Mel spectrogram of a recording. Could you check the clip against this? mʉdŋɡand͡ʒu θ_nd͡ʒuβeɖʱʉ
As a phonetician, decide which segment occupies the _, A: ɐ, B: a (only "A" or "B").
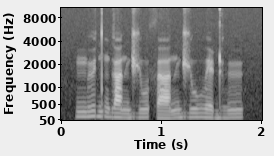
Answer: B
